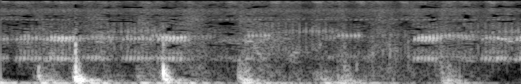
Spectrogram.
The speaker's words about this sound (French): Ces grenouilles me vexent l'esprit. Écrase celle-là.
